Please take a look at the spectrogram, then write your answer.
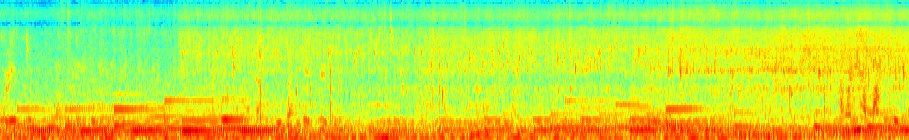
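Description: Food sizzling and frying steadily in a pan on a gas stove, a continuous dense crackle and spatter heard close up, with faint background sounds.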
